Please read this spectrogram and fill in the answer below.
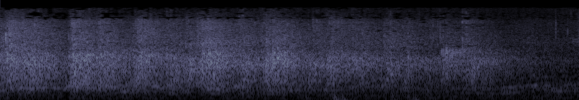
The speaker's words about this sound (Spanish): Es la palabra de Dios. Voy a dar un aplauso a la palabra de Dios.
